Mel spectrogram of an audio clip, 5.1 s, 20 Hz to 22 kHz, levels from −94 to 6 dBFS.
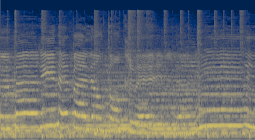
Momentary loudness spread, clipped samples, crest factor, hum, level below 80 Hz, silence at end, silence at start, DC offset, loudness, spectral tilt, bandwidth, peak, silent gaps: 2 LU; under 0.1%; 12 dB; none; -56 dBFS; 0 s; 0 s; 0.7%; -15 LUFS; -6.5 dB/octave; 16.5 kHz; -2 dBFS; none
